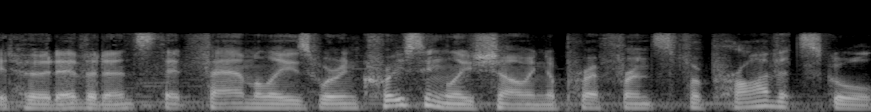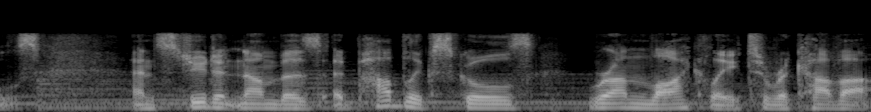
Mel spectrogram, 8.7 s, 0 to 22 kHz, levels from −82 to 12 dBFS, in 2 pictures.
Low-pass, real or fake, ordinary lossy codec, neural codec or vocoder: 7.2 kHz; real; AAC, 48 kbps; none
